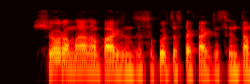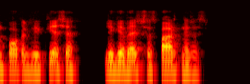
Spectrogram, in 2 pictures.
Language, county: Lithuanian, Vilnius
